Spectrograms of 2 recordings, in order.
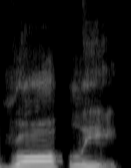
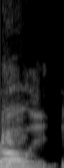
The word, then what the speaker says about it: Raleigh: It's really it's pronounced Raw R-A-W-Lee. Raleigh. Okay. – Raleigh.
